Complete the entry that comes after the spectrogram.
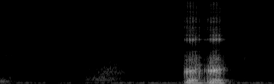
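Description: A pig grunts twice in quick succession, loud, following a stretch of faint, low snuffling sounds. No one speaks.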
